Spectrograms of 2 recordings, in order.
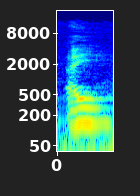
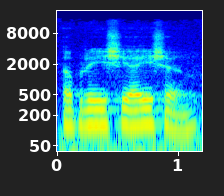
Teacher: A nó phải to hơn những cái âm khác. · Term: trọng âm chính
